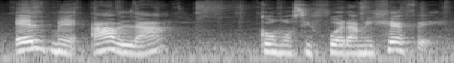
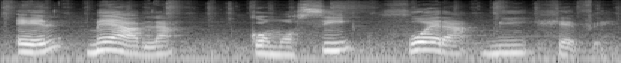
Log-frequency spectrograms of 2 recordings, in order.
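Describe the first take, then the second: First: It is said at normal native speed. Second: It is said a little more slowly.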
